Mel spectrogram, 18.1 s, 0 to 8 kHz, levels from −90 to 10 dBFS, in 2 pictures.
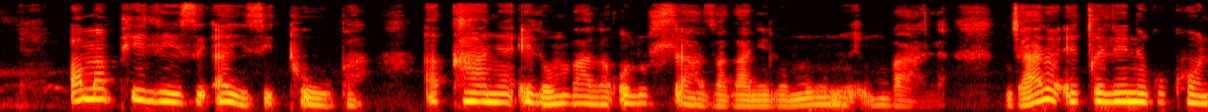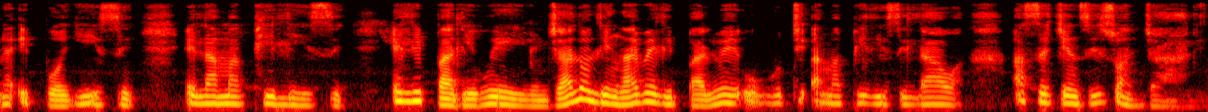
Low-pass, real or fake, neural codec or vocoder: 7.2 kHz; fake; vocoder, 44.1 kHz, 80 mel bands, Vocos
